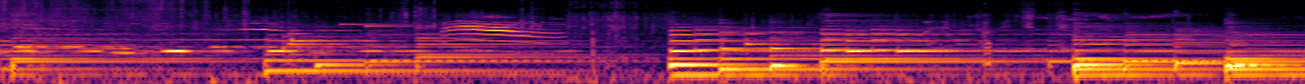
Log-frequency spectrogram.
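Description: A stray cat meows once about three seconds in, a call that rises and then falls. Background music of held notes plays throughout.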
